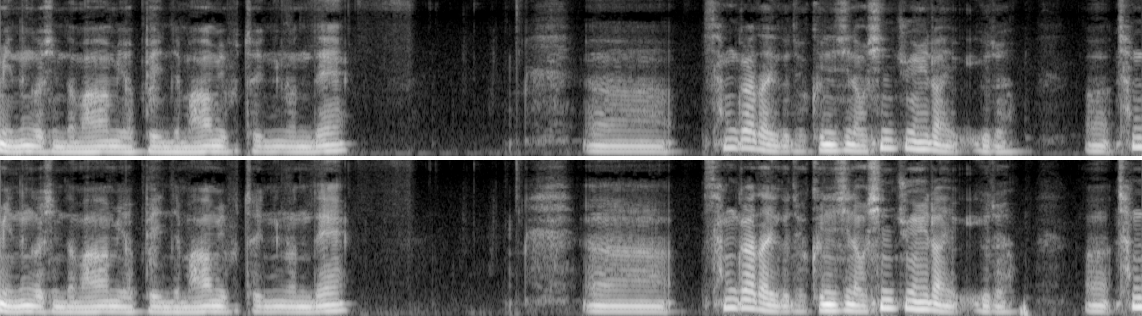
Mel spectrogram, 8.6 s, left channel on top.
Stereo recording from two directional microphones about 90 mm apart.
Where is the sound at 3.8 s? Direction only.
35° right (ahead or behind).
